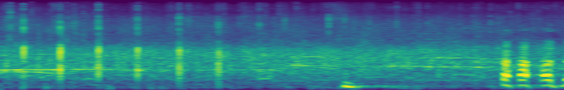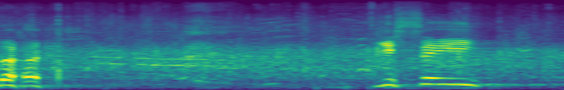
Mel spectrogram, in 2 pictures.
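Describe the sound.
Audience applause with a steady wash of clapping throughout, a few sharp individual claps standing out early on, and brief voices or cheers rising above it.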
